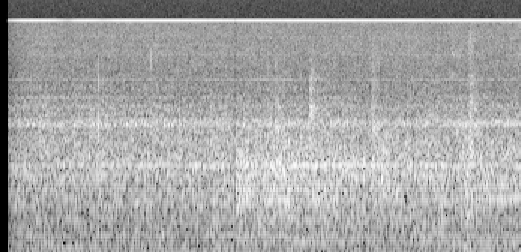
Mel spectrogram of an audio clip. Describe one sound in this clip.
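Fingernails tap lightly on a phone's touchscreen.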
